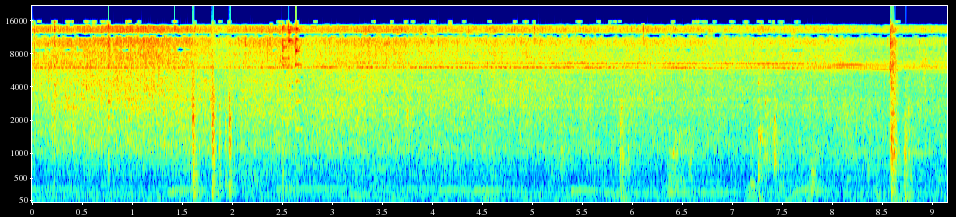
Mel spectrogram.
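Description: Fermented fish paste (mắm) frying in a hot pan with a steady loud sizzle, being fried to bring out its aroma. A cooking utensil knocks against the pan a few times, twice close together about two seconds in and once sharply near the end.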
